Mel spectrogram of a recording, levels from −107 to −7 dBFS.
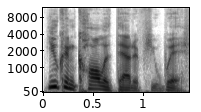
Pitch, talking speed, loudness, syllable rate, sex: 120 Hz, 325 wpm, -18 LUFS, 5.8 syllables/s, male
